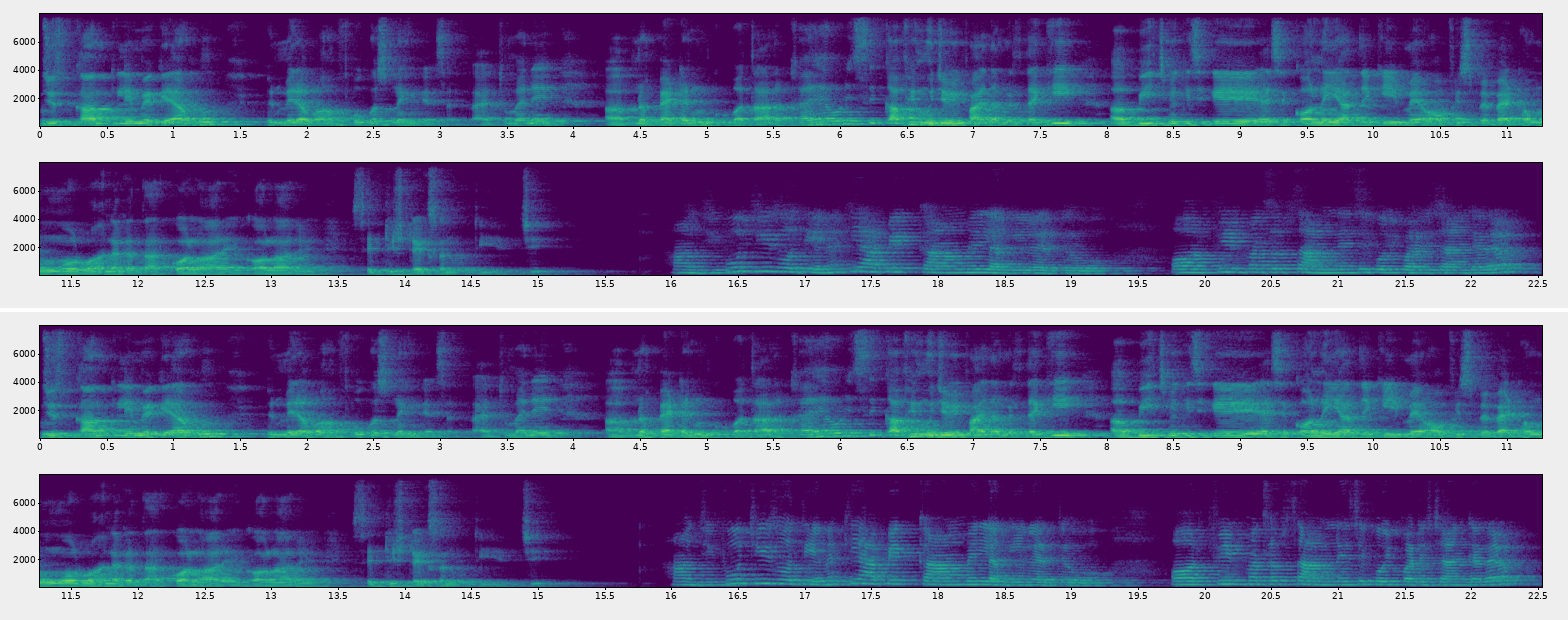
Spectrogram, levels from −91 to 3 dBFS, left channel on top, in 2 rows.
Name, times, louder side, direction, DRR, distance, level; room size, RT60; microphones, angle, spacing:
voice 1, 0.0-1.3 1.7-3.0 3.2-3.8 4.2-13.3 13.7-15.0, equal, 10° left, 3 dB, 1.4 m, -25 dB
voice 2, 16.0-19.2 19.7-22.3, right 1 dB, 50° right, -3 dB, 2.2 m, -36 dB
13.5 x 5.7 x 5.1 m, 0.91 s
head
